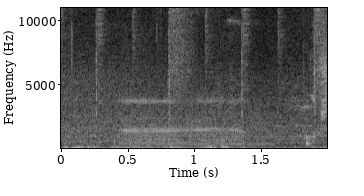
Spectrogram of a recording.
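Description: A loud low rumble, with a held chord of background music sounding over it for about a second in the middle.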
